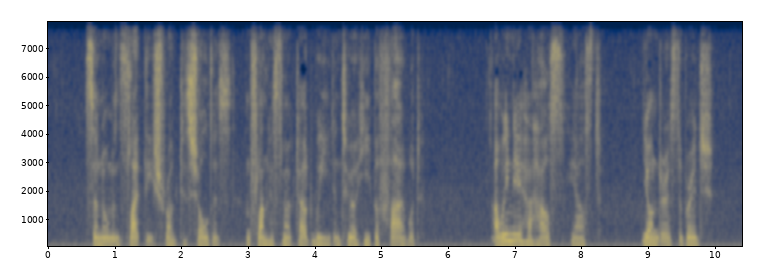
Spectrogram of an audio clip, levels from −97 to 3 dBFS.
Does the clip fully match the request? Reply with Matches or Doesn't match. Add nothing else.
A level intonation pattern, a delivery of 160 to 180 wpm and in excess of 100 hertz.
Matches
